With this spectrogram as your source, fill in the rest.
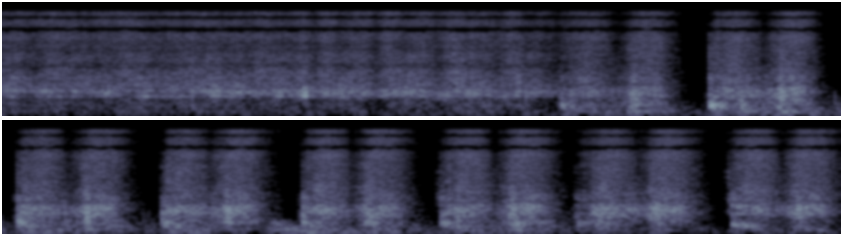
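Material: Leather.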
